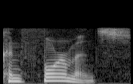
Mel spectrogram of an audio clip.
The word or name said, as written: conformance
